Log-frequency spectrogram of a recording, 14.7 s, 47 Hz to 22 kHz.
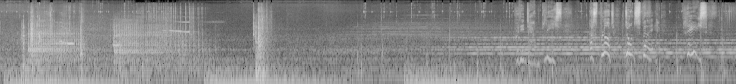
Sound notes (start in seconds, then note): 0.2 door creaks open and closed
